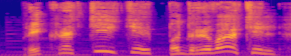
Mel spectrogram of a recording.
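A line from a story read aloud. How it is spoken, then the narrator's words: Shouting woman. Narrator (Russian): закричала она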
